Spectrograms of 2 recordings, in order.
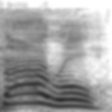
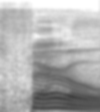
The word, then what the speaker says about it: Ferrell: i've been pronouncing it so i was right barrel not farrell like there's no a in his name guys there's an it's an e so it'd be will ferrell if anything well none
